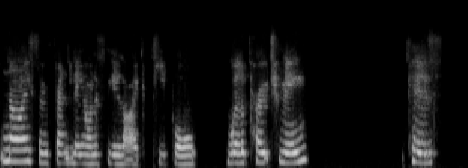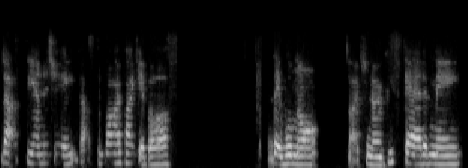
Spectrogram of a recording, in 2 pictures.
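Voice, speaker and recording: Podcast guest: young woman, Polish native speaker, casual and halting delivery, mid pitch, dry recording. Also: dark tone, dry recording, muffled recording. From Poland, moved to England at ten. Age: young adult. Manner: halting, occasional stumbles over words. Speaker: podcast guest, pageant queen. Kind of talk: casual interview chat.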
